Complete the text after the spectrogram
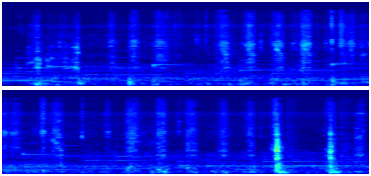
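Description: A knife taps rapidly against a cutting board as it scores soft squid.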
